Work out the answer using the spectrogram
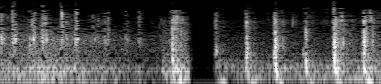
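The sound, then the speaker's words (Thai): Galloping hoofbeats as a sound effect in an audio drama, a rider hurrying a horse toward a temple. Many quick, irregular clops run throughout, with a short break midway. “จึงรีบควบม้าผ่านเข้าไปยังเทวาลัยนั้น”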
